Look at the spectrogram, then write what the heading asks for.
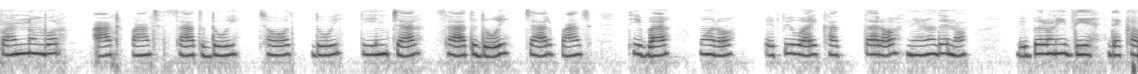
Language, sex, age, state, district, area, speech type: Odia, female, 18-30, Odisha, Balasore, rural, read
